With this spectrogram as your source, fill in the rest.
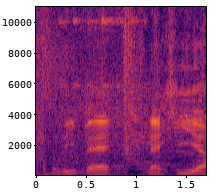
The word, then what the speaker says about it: Felipe Mejia: so today we have Felipe Mejia I had to ask him to make sure I I pronounced it my the silent J in there that's right but he's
